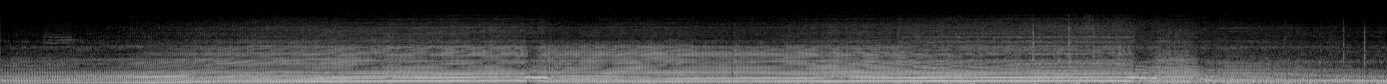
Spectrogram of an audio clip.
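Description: A 2025 Hi Speed SR 150 cafe racer motorcycle is ridden hard. Its engine note climbs steadily, drops at two gear changes and climbs again, loud and continuous without speech.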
